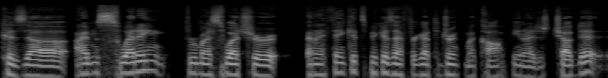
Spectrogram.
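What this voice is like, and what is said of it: Loud, over-caffeinated energetic voice. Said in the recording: “I'm overly caffeinated right now ... I might be talking in a louder voice”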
